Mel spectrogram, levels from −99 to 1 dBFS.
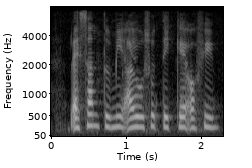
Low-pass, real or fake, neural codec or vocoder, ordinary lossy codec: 7.2 kHz; real; none; none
